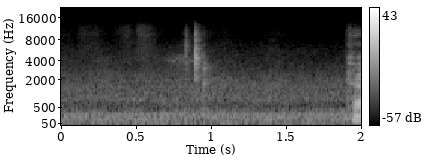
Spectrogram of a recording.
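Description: Steady low hum of a Tesla's cabin at a standstill, with a faint short tick about a second in. A man's voice starts just at the end.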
